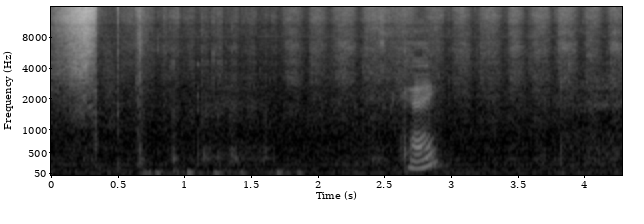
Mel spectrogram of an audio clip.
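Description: Graphite pencil scratching over sketchbook paper in short drawing strokes, faint. There is a brief, louder scrape at the very start.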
